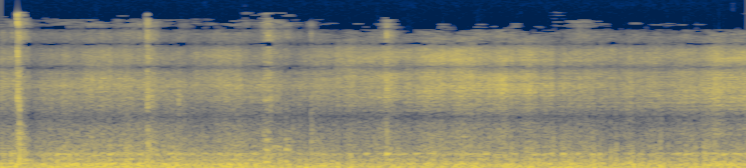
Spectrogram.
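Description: Running noise of a steam-hauled passenger train heard from an open coach window: a steady rumble with wind on the microphone. Over it come four sharp clicks in the first half, about a second and a quarter apart, as the wheels cross rail joints and pointwork.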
